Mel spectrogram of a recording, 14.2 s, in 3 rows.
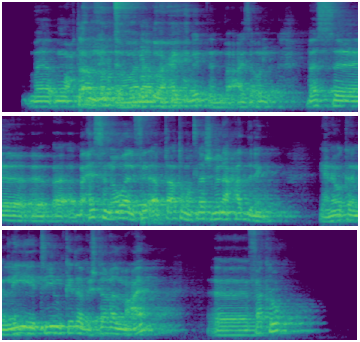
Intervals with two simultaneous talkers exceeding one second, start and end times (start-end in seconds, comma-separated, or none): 1.0-2.5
